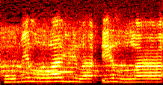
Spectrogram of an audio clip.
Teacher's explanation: ada fathah bertemu alif dibaca panjang namanya mad tabi'i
